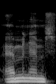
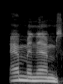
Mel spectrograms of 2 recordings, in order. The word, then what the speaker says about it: Eminem: a c that's silent Eminem's kind of cool because it's spelled e-m-i-n-e-m so which isn't really M and M like the candy yeah it's pretty pretty catchy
